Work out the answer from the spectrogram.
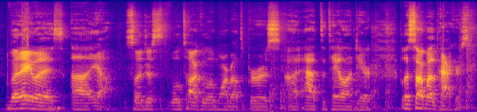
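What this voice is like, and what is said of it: Squeaky, strained voice. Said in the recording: “I'm squeaking through half this podcast because my voice is not where it needs to be”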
